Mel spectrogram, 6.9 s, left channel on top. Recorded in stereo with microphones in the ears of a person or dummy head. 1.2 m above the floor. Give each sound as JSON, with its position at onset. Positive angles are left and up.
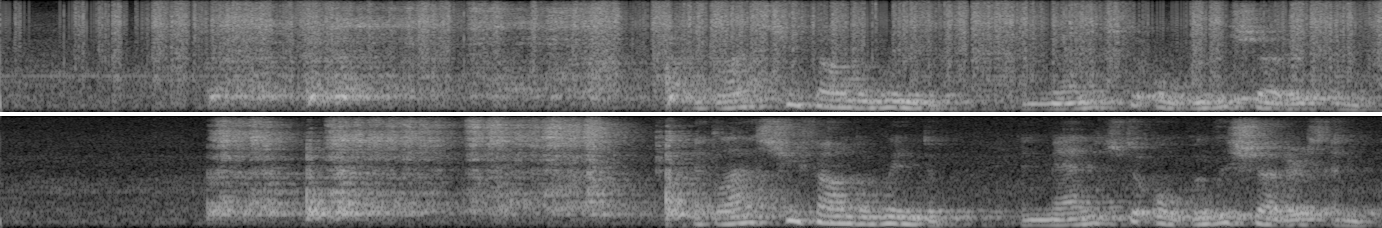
{"t": 1.0, "sound": "writing", "side_deg": -80, "distance_m": 4.0}
{"t": 3.5, "sound": "a woman speaking", "side_deg": -15, "distance_m": 1.0}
